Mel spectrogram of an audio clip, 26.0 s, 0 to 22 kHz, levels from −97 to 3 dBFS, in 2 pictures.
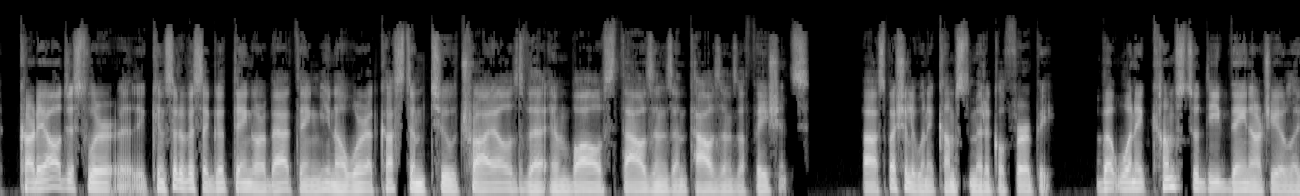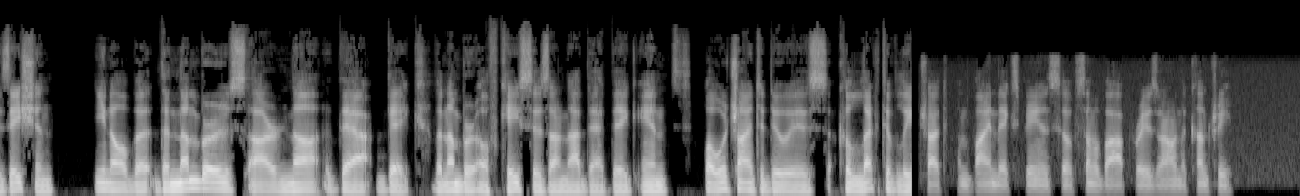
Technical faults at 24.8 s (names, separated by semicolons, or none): input switched to a poorer device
